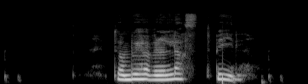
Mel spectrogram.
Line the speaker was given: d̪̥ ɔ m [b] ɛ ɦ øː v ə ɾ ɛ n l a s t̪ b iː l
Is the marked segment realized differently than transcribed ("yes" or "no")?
no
